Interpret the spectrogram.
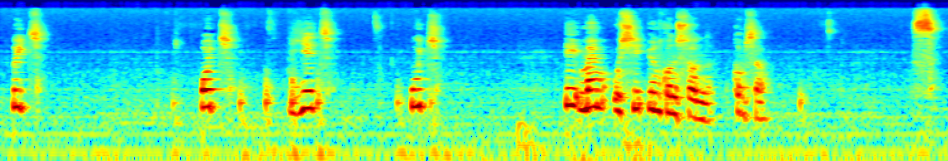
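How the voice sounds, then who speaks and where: A woman with a Russian accent and a cold, teaching a language lesson, slow and patient as she spells out word endings. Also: fairly high pitch, a little mellow. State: has a cold.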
